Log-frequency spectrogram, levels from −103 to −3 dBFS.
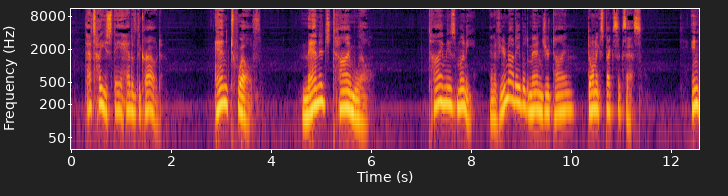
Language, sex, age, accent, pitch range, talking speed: English, male, 50-69, American, 125-180 Hz, 140 wpm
